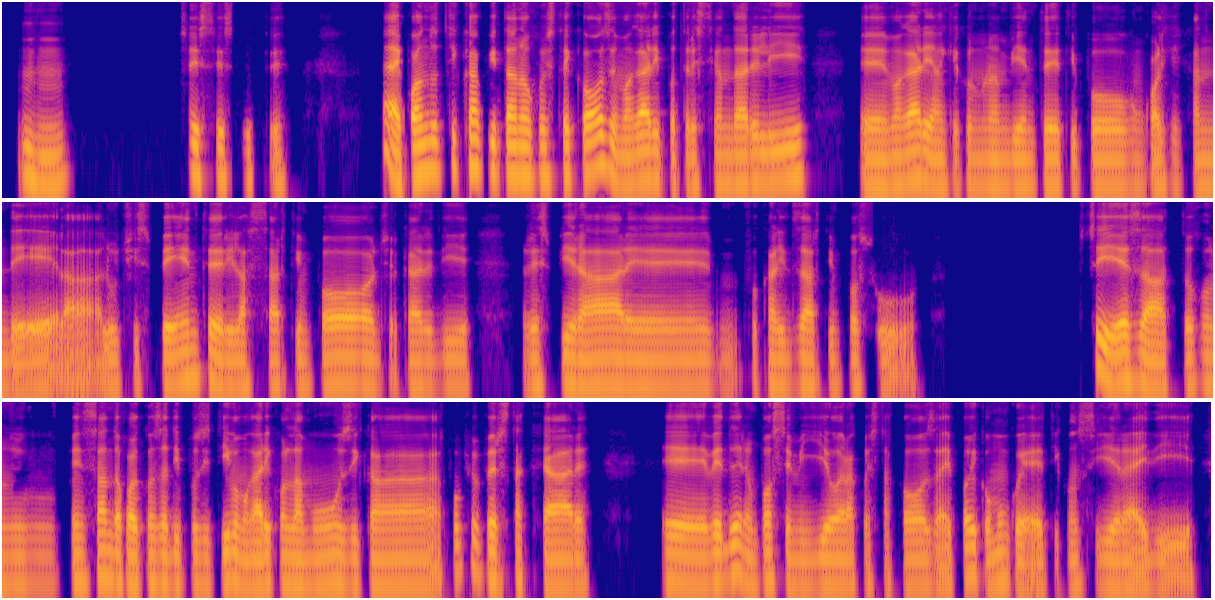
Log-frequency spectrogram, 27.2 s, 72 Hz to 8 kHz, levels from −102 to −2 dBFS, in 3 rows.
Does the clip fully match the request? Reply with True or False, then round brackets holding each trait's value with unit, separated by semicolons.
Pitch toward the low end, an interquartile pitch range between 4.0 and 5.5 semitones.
False (95 Hz; 2.4 semitones)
